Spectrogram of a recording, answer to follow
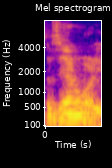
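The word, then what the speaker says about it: January: এটা সাধারণত foreign language এবং তারা যেভাবে প্রনান্সিয়েশন উচ্চারণ করে থাকে সেভাবে করাটা আমাদের মনে হয় ভালো। হি হ স্টাডি হিয়ার সিন্স জানুয়ারি।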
